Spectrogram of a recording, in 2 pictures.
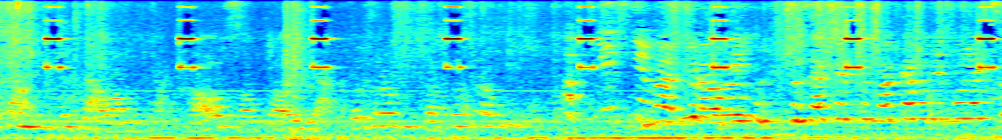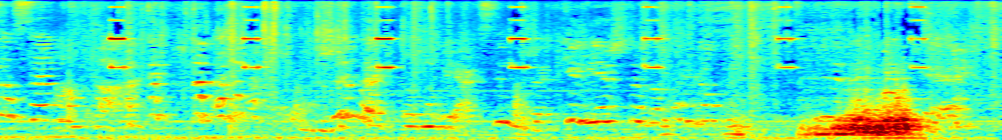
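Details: Therapeutic laser rehabilitation after plate-and-screw fixation of the humeral head: regular short electronic beeps about once a second during treatment, with quiet talk in the background.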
